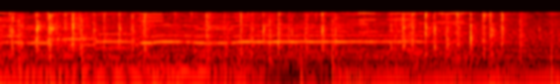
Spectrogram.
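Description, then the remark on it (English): Rapid, steady typing on a computer keyboard, a dense stream of clicks and taps over a low, humming background tone, with no one speaking. “Can you hear the keyboard? I can hear the keyboard.”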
